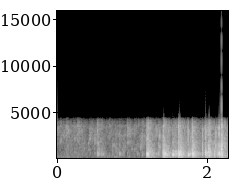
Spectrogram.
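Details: Shih Tzu on guard duty, jolted from deep sleep, jumps up to sound the alarm as other dogs come to back him; after a second of soft rustling, about six sharp, high yapping barks follow in quick succession.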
